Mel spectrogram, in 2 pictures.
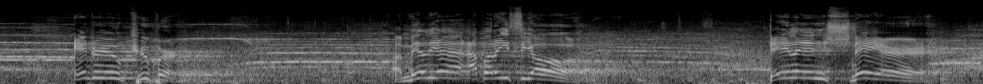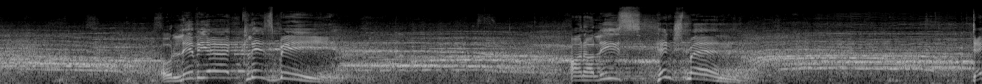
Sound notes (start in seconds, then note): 0.0 crowd cheering; 2.0 crowd cheering; 5.9 crowd cheering; 9.5 crowd cheering; 13.3 crowd cheering; 17.5 crowd cheering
